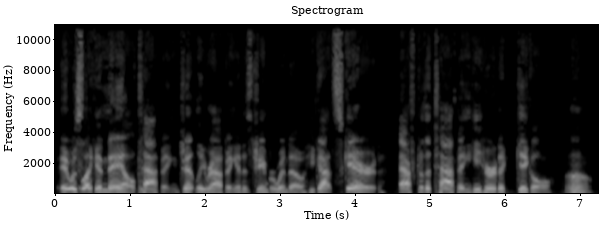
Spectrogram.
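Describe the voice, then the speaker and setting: A man's voice: on the low side, huge pitch swings, moderate pace, few pauses, fairly bright tone, no room sound. A man co-hosting a comedy podcast, reading a story and bantering crudely with casual profanity. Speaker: podcast co-host. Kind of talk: casual joking group chat and story reading.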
